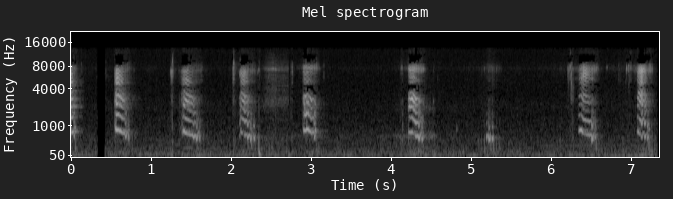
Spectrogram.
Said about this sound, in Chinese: 第二，发出短音的喵。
